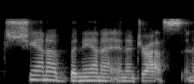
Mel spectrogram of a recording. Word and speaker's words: Shanna: Like people don't know how to say Shanna. Did they say Shayna? They say Shauna if they mess it Oh, up, usually.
